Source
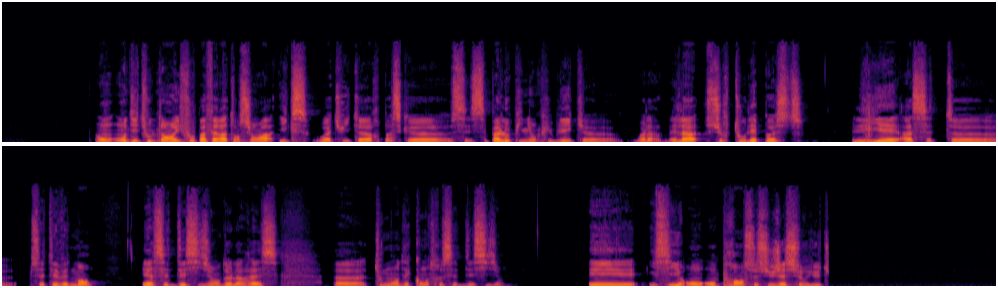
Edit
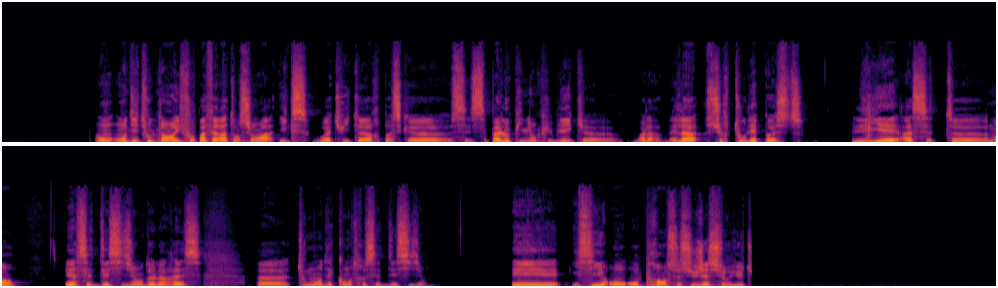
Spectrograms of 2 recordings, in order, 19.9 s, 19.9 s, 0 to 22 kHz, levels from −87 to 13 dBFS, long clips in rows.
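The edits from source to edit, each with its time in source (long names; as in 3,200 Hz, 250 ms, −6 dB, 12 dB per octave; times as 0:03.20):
0:09.85–0:10.62: remove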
